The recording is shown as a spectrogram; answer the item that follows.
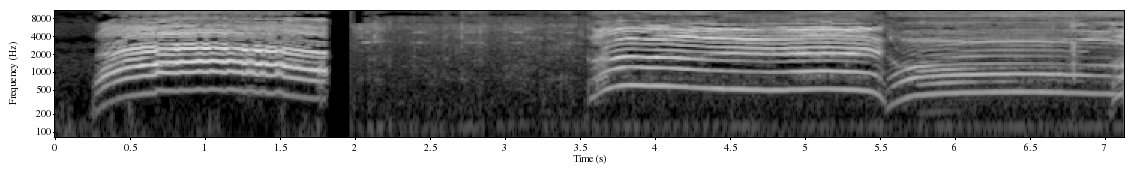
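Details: Crying cat giving long drawn-out meows, each rising then holding a steady wailing pitch before dropping, three calls separated by a quieter pause with a low background hum.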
